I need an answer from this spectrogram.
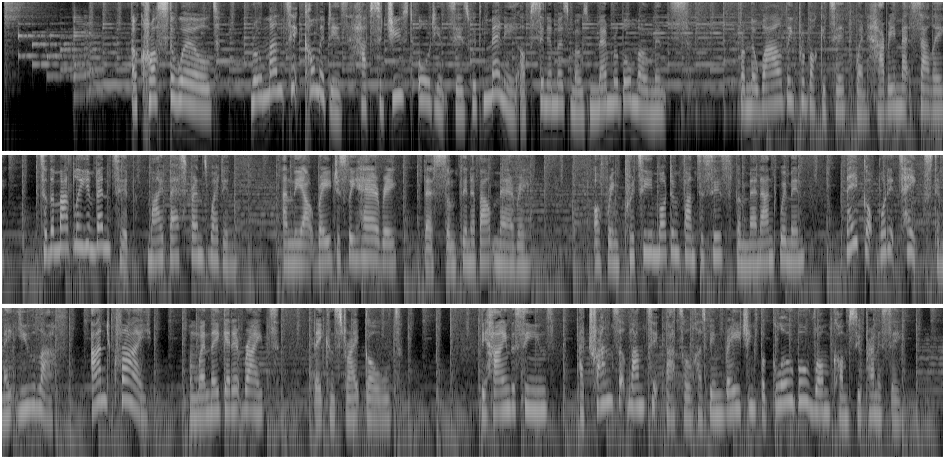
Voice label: Narration

